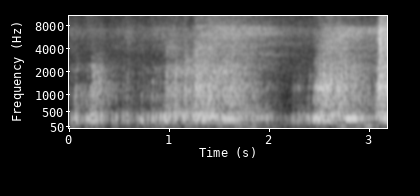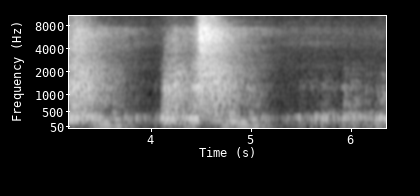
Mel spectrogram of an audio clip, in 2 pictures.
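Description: A car engine revs sharply several times, its pitch rising and falling.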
